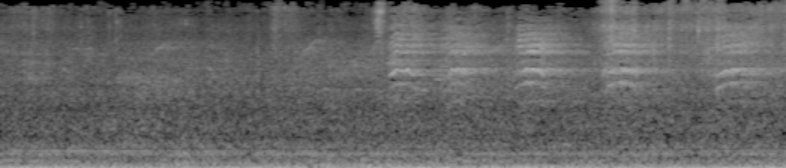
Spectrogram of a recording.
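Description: A bird calling in a series of short, arched chirps, about two a second, starting about halfway through, over a steady low rumble.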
